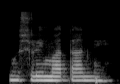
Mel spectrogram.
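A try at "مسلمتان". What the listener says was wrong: Muslimatani. Ahsante.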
